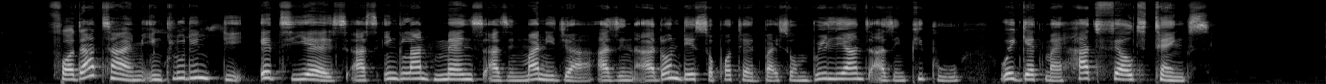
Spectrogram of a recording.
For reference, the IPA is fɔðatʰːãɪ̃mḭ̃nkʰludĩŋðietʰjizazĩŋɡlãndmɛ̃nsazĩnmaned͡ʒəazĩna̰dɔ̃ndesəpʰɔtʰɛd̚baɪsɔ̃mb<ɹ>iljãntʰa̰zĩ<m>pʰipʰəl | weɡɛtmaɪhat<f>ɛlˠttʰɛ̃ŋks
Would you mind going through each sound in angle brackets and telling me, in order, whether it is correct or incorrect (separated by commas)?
correct, incorrect, correct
